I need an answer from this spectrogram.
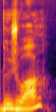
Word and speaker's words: Bourgeois: So Jules Bourgeois, how do you say your last name, Jules? I know it's not Bourgeois. You said it right. I did? Your last name is pronounced Bourgeois? Yeah.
